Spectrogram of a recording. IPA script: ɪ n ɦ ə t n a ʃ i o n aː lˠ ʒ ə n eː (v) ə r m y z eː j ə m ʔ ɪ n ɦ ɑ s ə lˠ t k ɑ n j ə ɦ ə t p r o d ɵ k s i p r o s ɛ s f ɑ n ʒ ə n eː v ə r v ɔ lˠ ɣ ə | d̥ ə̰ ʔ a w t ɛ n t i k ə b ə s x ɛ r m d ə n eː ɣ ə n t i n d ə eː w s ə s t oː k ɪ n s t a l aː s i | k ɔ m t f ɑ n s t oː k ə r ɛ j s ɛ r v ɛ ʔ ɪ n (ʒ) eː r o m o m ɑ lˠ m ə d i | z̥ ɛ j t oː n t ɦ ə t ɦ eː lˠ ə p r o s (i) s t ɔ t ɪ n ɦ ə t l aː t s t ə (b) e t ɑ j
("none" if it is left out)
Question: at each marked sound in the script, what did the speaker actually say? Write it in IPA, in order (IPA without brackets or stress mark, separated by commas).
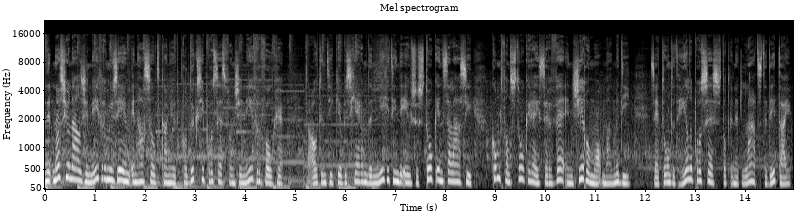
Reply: v, ʒ, ɛ, d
